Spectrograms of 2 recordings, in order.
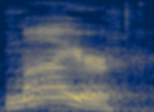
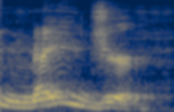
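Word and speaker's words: Meijer: kind of name is that they said it's pronounced Meyer how do you how do you pronounce that that what a weird name yeah it should be major you know and I just watch this and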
